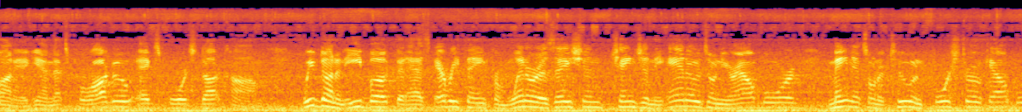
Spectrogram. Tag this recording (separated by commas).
Speech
